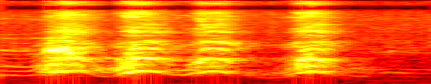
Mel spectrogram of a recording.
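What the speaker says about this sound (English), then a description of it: "And Oz is barking." A dog in the video game Disney Dreamlight Valley barks four times in a quick, even rhythm, each bark bright, clear and close, with no other sounds around it.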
